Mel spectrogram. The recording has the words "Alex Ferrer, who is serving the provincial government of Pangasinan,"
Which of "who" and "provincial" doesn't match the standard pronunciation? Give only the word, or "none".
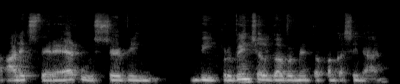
none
